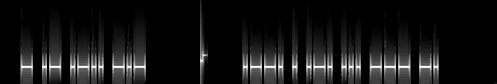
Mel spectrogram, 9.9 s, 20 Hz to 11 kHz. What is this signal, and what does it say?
Morse code, heard as a keyed tone, about 17 wpm, 700 Hz. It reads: TALK PERSON
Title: Sentences from Top 400 Words - New Word Drill - 17wpm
